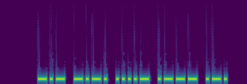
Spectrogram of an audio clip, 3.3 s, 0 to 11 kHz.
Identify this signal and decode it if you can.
Morse code, heard as a keyed tone, about 40 wpm, spaced as for 35 wpm, 700 Hz. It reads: KC4JR
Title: Speed-Racing Common QSO Phrases - 30wpm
